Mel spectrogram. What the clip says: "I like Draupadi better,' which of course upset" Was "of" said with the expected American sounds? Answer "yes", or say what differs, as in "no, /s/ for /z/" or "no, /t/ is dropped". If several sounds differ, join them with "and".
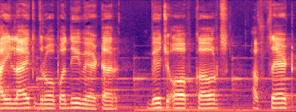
no, /p/ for /v/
